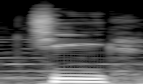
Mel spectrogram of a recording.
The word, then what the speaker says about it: Qi: Qi is pronounced C-H-E-E or C-H-I and is usually translated to mean life force or vital energy that flows through all things in the universe.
